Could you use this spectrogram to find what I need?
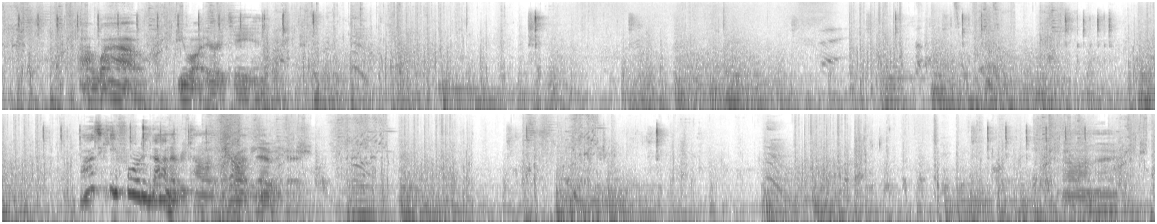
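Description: Game weapons clash and strike in quick bursts.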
